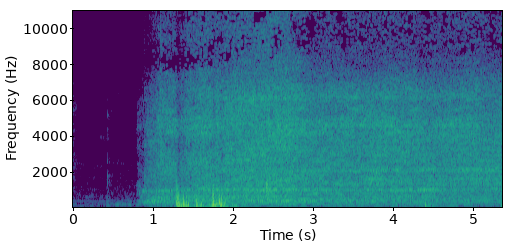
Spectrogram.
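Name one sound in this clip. A hair dryer blows with a steady roar close by.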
